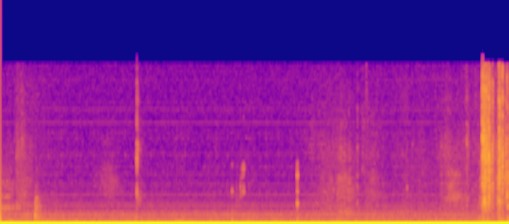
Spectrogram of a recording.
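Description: A steady low hum, one unchanging tone, with a couple of faint ticks over it.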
